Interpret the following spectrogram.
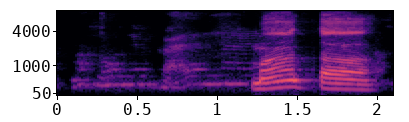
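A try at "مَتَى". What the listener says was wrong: Mata mimnya tidak panjang, Pak.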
